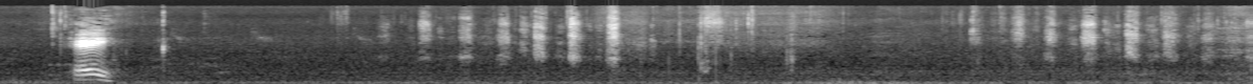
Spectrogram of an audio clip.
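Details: Toby, a small Shih Tzu, gives one sharp, high whine that slides downward near the start. Soft scattered clicks and light scuffling noises follow through the rest of the recording.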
